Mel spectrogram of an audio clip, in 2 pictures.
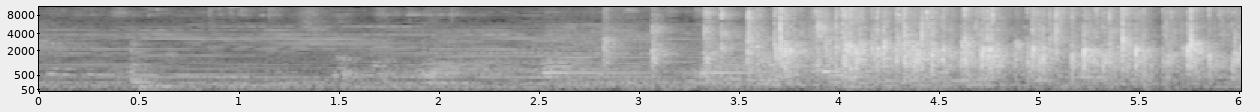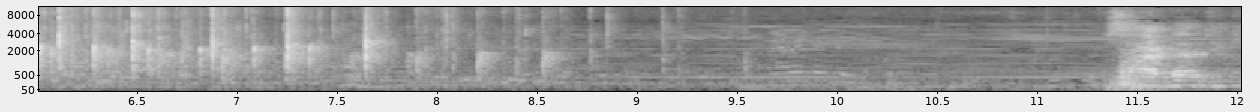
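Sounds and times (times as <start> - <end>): tanpura drone: 0.0 - 12.0.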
